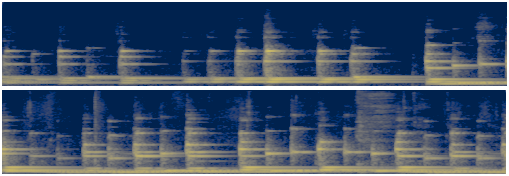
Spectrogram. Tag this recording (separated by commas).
Music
